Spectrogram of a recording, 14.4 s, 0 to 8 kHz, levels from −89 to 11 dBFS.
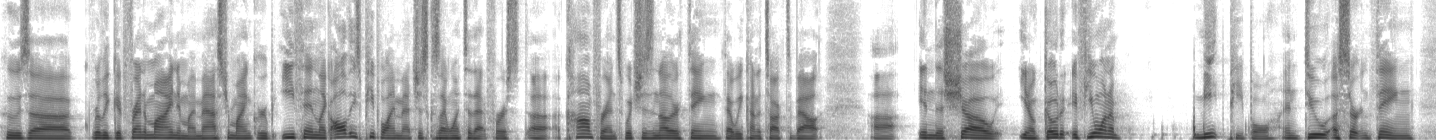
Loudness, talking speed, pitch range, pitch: -17 LUFS, 235 wpm, 130-160 Hz, 140 Hz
